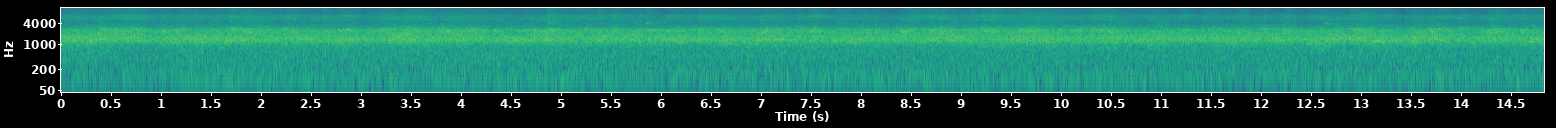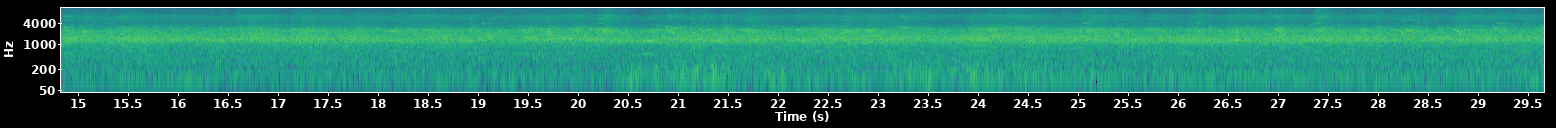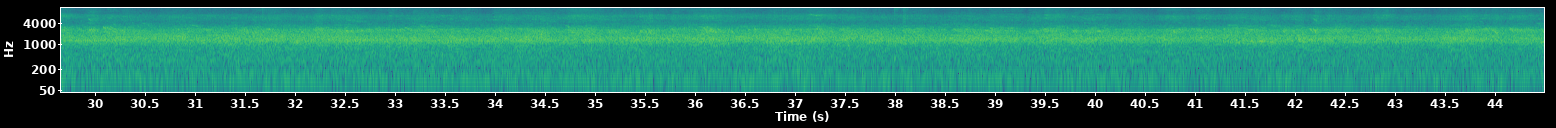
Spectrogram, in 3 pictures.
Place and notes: Park Sismigiu, Bucharest - Crows in the park at the end of the afternoon
Hundreds of crows screaming in the park Sismigiu at the end of the afternoon.
Some background noise from the city, sirens sometimes and some people walking around sometimes in the park.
